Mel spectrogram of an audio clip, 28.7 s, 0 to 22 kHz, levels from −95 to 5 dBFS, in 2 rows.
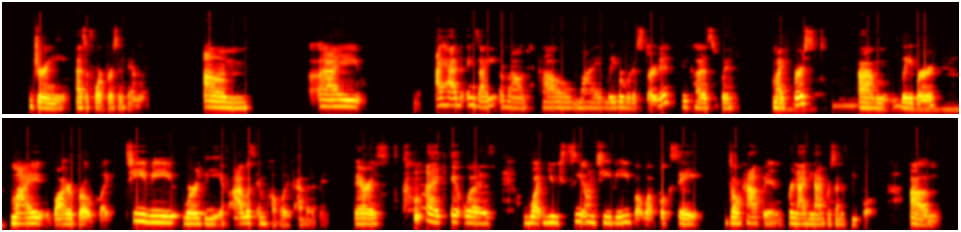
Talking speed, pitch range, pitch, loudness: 125 wpm, 160-210 Hz, 180 Hz, -23 LUFS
